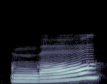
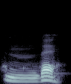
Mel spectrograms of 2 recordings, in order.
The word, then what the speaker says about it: Ndé: Pueden decir Ndé, con una E muy larga, Nné, o como en mi variante que digo Ndé.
